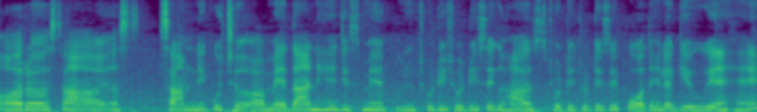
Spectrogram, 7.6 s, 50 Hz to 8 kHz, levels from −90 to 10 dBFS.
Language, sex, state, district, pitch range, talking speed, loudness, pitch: Hindi, female, Chhattisgarh, Bastar, 225-240 Hz, 140 wpm, -16 LUFS, 235 Hz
